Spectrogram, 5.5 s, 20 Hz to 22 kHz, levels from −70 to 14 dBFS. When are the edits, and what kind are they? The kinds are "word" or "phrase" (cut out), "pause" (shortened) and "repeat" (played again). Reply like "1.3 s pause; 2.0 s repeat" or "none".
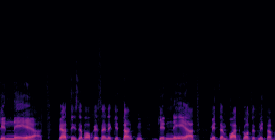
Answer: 1.1 s pause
